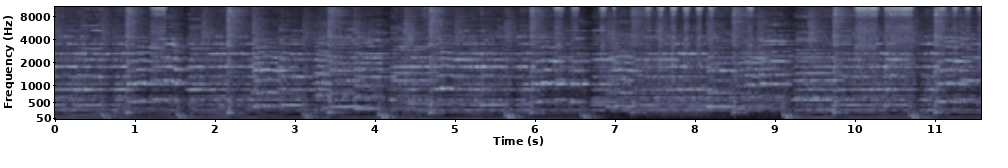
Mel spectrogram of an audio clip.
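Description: Music playing through Celestion Ditton 44 hi-fi speakers and a Bang & Olufsen Beolab 2 active subwoofer, heard in the room: a melody of held notes over a deep bass beat a little under once a second.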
